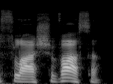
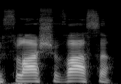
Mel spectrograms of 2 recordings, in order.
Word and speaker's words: Flasch Wasser: E uma garrafa de água é 1 Flasch Wasser. Perceba que pronunciamos as duas palavras acentuadas. 1 Kilo Reis. 1 Flasch Wasser.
